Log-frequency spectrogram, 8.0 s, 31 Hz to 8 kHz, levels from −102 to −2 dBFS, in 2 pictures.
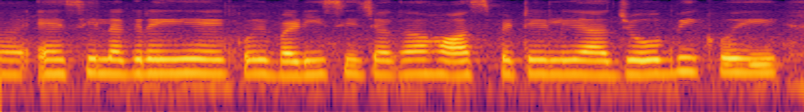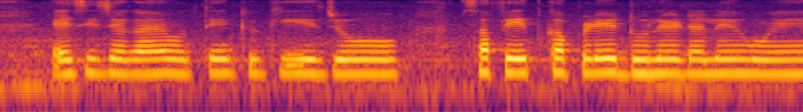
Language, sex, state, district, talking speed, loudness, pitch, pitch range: Hindi, female, Chandigarh, Chandigarh, 185 wpm, -18 LUFS, 205 Hz, 200-210 Hz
